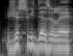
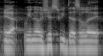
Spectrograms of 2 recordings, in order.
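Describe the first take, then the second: First: English-accented French apology; foreign accent in french. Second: Said in the usual way. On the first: Shown as a demonstration. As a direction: say it like a learner of French. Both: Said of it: "Had to use that pretty often".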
